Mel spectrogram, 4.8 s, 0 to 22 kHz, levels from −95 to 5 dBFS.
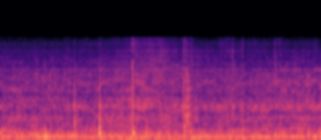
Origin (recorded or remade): remade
